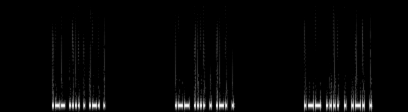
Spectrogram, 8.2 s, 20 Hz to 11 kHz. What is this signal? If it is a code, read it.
Morse code, heard as a keyed tone, about 34 wpm, 700 Hz. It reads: WHERE WHERE WHERE
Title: Speed-Racing Top 300 Words 28wpm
